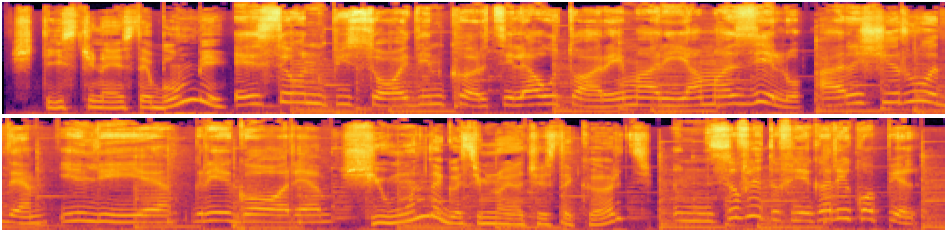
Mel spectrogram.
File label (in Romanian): voce copil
